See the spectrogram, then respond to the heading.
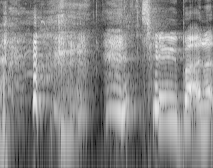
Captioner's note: laughing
